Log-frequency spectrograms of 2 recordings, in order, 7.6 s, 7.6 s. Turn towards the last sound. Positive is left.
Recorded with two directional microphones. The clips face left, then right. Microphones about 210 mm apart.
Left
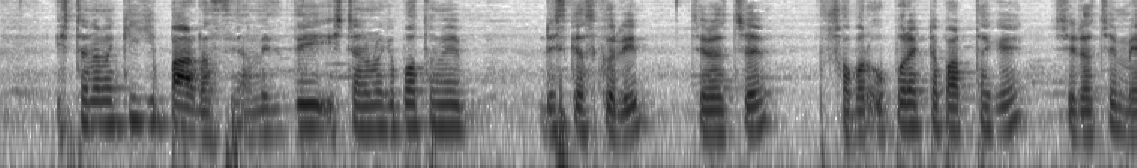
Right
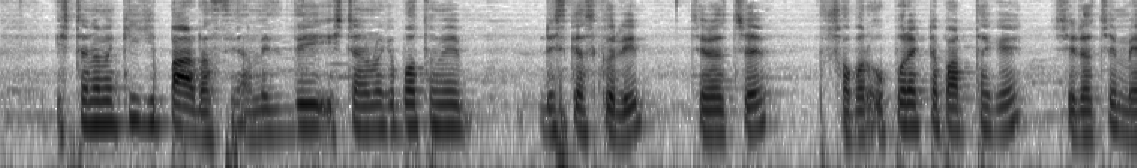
turn(degrees=-40)  # may be behind; listen again after turning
